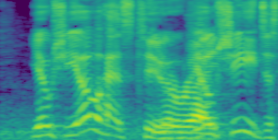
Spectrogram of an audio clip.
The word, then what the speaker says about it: Yoshio: you say his name Yoshio it's like Yoshi with an O it's Yoshio yo she already has two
